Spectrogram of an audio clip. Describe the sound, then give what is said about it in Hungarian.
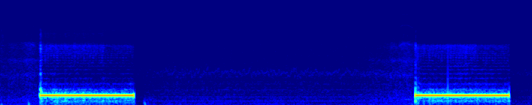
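Ringback tone of an outgoing phone call: two long, steady beeps of the same mid pitch, each a little over a second, separated by a long silence. “Most pedig hívjuk föl a következő nyertesünket, akit Makó Patriknak hívnak.”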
